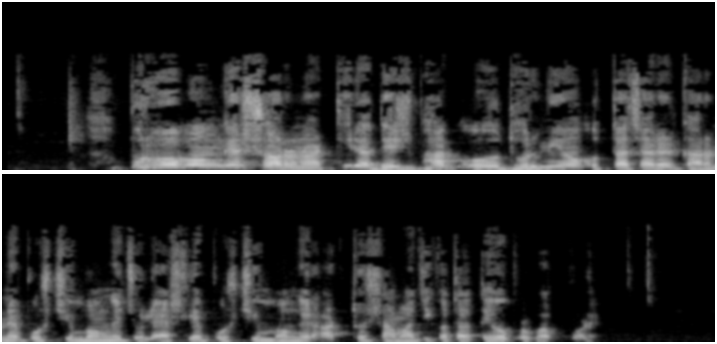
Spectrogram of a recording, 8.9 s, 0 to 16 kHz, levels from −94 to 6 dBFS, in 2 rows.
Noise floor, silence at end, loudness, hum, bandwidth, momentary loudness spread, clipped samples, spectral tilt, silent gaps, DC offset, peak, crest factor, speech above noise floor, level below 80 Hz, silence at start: -61 dBFS; 0.75 s; -22 LUFS; none; 11 kHz; 12 LU; under 0.1%; -4 dB/octave; none; under 0.1%; -2 dBFS; 20 dB; 39 dB; -72 dBFS; 0.4 s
